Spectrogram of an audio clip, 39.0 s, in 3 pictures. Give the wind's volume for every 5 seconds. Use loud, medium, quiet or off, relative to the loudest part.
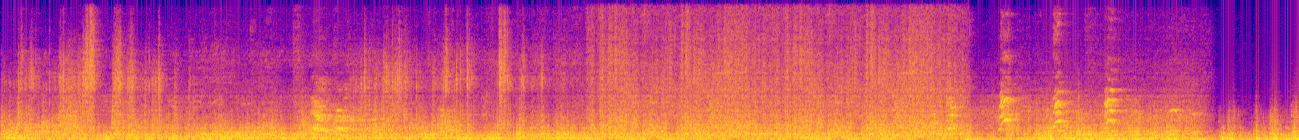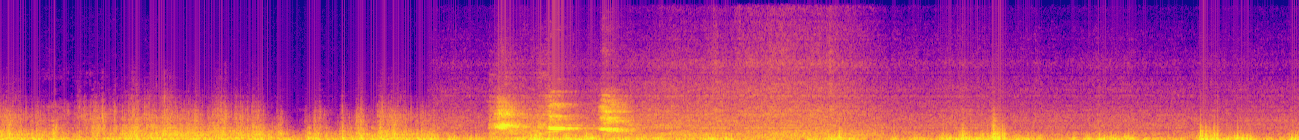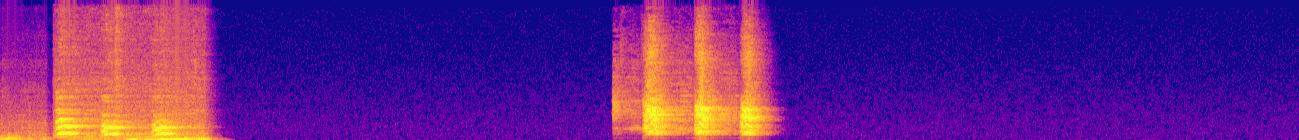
loud, loud, loud, loud, loud, loud, off, off.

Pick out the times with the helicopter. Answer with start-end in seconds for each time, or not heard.
not heard.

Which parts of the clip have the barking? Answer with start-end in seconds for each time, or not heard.
2.9-4.7, 9.3-12.1, 17.9-19.4, 26.5-28.1, 32.1-33.6.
